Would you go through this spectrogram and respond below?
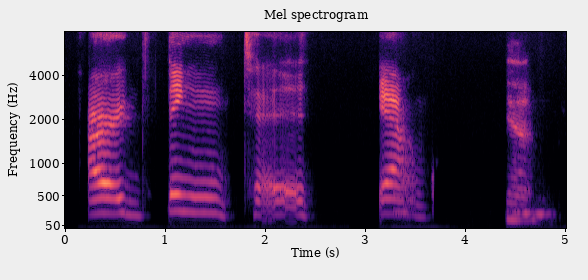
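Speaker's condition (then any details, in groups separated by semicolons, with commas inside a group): Friedreich's ataxia; genetic, progressive; voice issues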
